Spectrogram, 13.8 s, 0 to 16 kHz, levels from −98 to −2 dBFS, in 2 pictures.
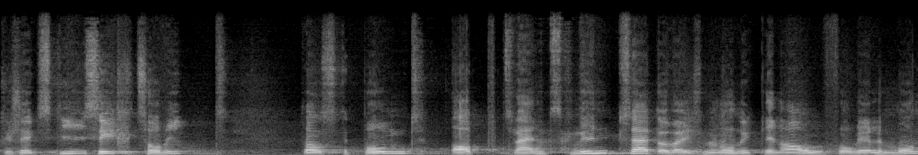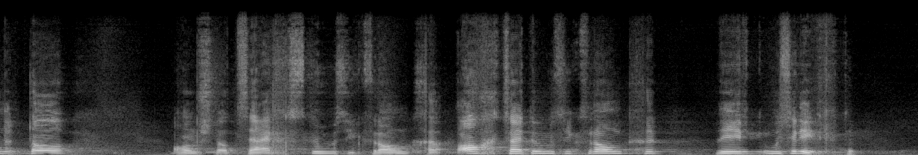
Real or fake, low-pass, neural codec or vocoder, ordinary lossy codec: fake; 14.4 kHz; codec, 44.1 kHz, 2.6 kbps, DAC; none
